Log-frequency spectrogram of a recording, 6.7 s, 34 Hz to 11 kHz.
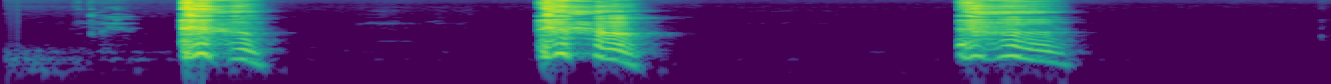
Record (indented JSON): {
  "three_cough_length": "6.7 s",
  "three_cough_amplitude": 32766,
  "three_cough_signal_mean_std_ratio": 0.33,
  "survey_phase": "beta (2021-08-13 to 2022-03-07)",
  "age": "65+",
  "gender": "Male",
  "wearing_mask": "No",
  "symptom_none": true,
  "smoker_status": "Ex-smoker",
  "respiratory_condition_asthma": false,
  "respiratory_condition_other": false,
  "recruitment_source": "REACT",
  "submission_delay": "3 days",
  "covid_test_result": "Negative",
  "covid_test_method": "RT-qPCR",
  "influenza_a_test_result": "Negative",
  "influenza_b_test_result": "Negative"
}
